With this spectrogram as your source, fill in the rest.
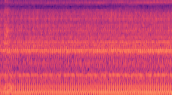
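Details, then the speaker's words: Refrigeration/AC vacuum pump running, drawing air as it would evacuate gas and moisture from a connected AC or fridge: steady, even mid-pitched motor hum with no knocks or rattles; normal running. "So ಇಲ್ಲಿ ಎಳಿತಾನೆ ಇರೋದು. ನಾವು ಸಿಸ್ಟಮಿಗೆ connect ಮಾಡಿದಾಗ ಏನಾಗುತ್ತೆ ಅಂತ ಹೇಳಿದರೆ system ಒಳಗಿರೋ ಎಲ್ಲ ಗ್ಯಾಸನ್ನು ಸಹ ಇದು ಹೊರಗೆ ಆಗುತ್ತೆ."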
